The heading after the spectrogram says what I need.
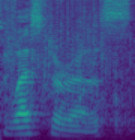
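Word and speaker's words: Västerås: pretty recent fan of yours from uh from Westeros in Sweden uh is it really called Westeros it says it's pronounced Westeros as as in the The Game of Thrones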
